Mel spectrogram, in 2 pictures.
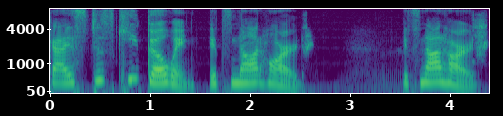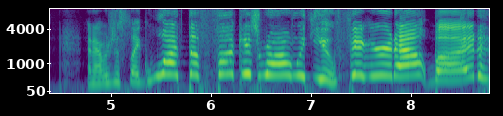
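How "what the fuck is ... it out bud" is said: very high, shrill, very loud screaming. Retelling yelling at a driver who slammed the brakes: retelling own screaming. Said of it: "Just screaming at him like".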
